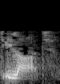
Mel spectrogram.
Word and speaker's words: Eilat: Is that the one that's spelled E-L-I-T-H? – T-H. It's pronounced Eilat.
